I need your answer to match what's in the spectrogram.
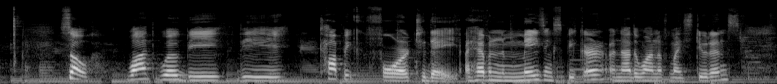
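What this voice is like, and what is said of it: Noticeable foreign accent. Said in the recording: “You have quite an accent. ... I definitely do.”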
